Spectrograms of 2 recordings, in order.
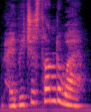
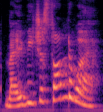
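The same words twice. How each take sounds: First: Said in the usual way. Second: Playful higher take. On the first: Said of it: "repeats it". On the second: Shown as a demonstration. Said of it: "repeats it flatter".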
